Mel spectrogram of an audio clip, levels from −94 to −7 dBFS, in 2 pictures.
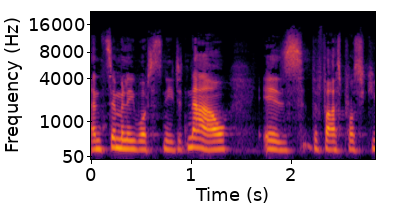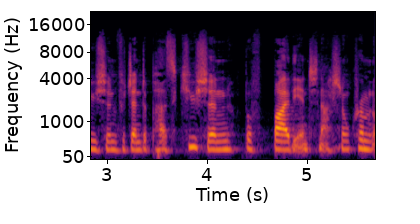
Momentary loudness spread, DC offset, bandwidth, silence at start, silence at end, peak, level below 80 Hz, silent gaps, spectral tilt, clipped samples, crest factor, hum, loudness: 12 LU; under 0.1%; 14.5 kHz; 0 s; 0 s; -12 dBFS; -74 dBFS; none; -3.5 dB/octave; under 0.1%; 22 dB; none; -34 LUFS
